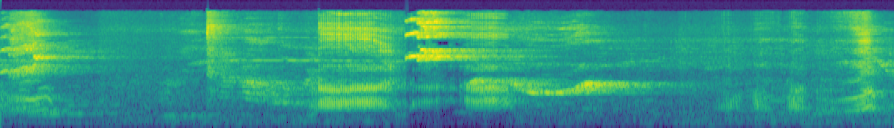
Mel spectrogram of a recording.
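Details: Pet Amazon parrot recites the kalma, the Islamic declaration of faith, in Arabic for the camera. Its speech-like phrases come in short bursts between pauses, with gliding whistly tones mixed in.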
